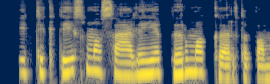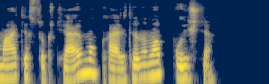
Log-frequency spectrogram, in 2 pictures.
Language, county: Lithuanian, Alytus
